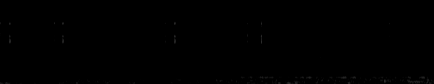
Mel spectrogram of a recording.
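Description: Faint computer mouse clicks, mostly in quick press-and-release pairs, about five times against near silence.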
